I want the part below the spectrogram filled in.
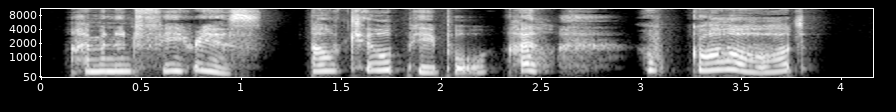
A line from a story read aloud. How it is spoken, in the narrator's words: She ... sobbed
